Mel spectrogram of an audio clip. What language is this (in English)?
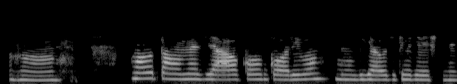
Odia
